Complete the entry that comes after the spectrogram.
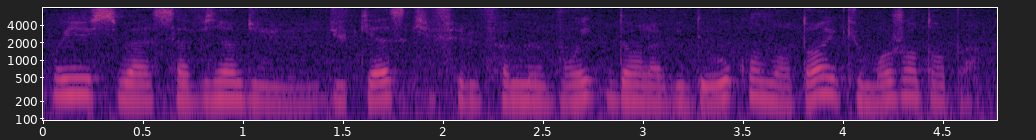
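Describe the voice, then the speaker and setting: Amid audible room echo, a woman talks at a fairly quick pace in a monotone with flat intonation. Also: medium pitch for a woman. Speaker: gaming youtuber. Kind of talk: gameplay commentary.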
